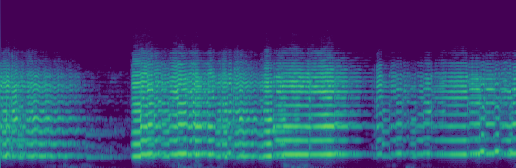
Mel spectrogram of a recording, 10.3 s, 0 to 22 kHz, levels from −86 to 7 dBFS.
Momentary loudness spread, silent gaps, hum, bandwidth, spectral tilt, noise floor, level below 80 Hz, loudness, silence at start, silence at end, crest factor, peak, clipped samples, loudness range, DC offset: 14 LU; none; none; 7 kHz; -1.5 dB/octave; -51 dBFS; -70 dBFS; -17 LUFS; 0 s; 0 s; 16 dB; -4 dBFS; under 0.1%; 6 LU; under 0.1%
